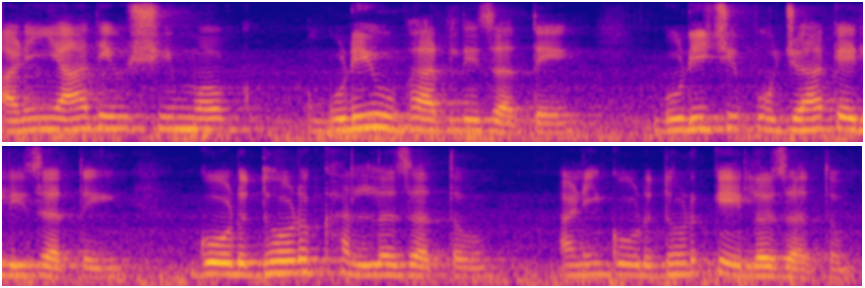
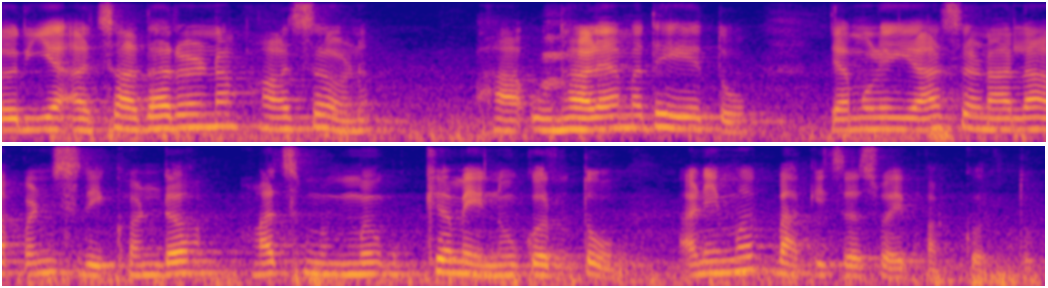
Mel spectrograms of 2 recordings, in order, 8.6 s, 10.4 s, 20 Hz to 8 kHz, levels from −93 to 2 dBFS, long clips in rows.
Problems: constant background noise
